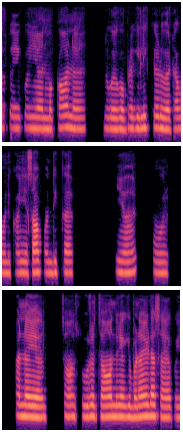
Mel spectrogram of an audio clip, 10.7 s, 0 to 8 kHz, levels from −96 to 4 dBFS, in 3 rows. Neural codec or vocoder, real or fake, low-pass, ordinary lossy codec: none; real; 7.2 kHz; none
